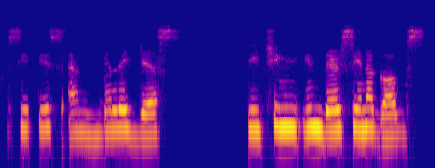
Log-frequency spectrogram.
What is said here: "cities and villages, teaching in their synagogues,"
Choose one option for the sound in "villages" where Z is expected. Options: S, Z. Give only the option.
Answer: S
